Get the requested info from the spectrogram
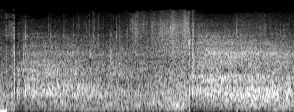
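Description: Background noise of an indoor roller hockey rink: a steady hiss with a light knock about one and a half seconds in.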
